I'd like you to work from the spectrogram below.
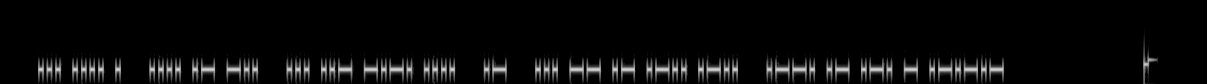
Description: Morse code, heard as a keyed tone, about 27 wpm, 700 Hz. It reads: SHE HAD SUCH A SMALL PART.
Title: Sentences from Top 1000 Words - Review Part 1 - 28wpm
